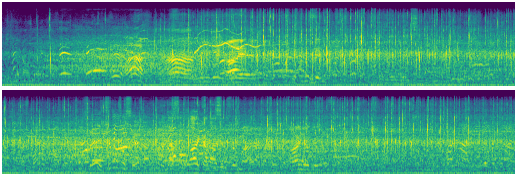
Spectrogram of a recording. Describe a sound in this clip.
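A crowd cheers and whistles loudly, heard from within.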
